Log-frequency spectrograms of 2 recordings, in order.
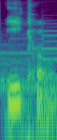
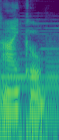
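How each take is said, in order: First: The word begins with an 'ee' sound. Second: The word begins with an 'eye' sound. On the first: The speaker calls it right. "the actual pronunciation is Eco" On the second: The speaker calls it wrong. "rather than Ico"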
